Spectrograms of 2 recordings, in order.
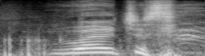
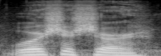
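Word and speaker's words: Worcestershire: Worester sauce. Let's get Harry to pronounce it. Woreser.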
